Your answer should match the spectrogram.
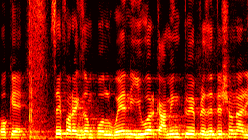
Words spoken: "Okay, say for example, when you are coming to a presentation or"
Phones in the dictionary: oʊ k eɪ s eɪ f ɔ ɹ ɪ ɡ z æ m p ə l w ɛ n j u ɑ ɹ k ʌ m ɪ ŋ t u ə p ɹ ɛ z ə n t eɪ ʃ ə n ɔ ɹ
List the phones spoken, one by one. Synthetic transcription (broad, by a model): oʊ k eɪ s eɪ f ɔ ɹ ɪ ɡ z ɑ m p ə l w ɛ n j u ɑ ɹ k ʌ m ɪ ŋ t u ə p ɹ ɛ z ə n t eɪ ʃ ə n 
